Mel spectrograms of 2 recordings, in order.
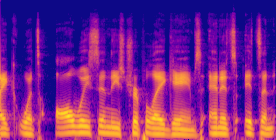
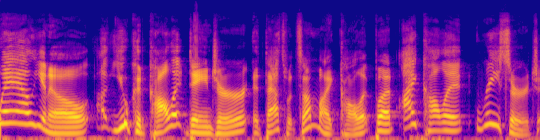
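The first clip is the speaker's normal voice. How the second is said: mock annoying perky voice, higher; 6 semitones higher than usual. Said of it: "an annoying, perky voice".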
